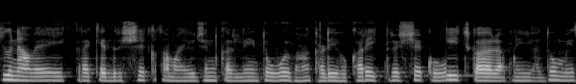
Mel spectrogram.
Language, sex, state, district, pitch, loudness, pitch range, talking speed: Hindi, female, Rajasthan, Churu, 180 Hz, -25 LUFS, 175-190 Hz, 220 wpm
